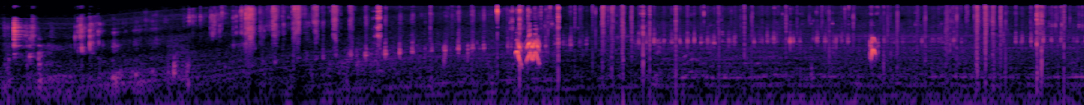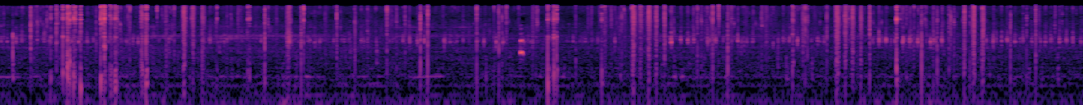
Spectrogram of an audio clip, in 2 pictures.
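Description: Close-miked eating sounds: chewing and crunching of crisp lettuce and noodles, with many small clicks and smacks. A brief squeak about seven seconds in is the loudest moment.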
